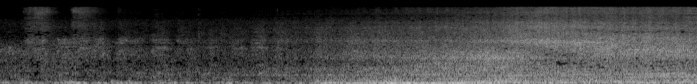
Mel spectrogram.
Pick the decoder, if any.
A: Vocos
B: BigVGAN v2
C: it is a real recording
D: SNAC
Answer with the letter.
C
